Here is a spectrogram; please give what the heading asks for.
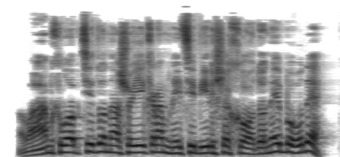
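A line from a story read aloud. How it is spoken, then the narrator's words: Shouted after, shopkeeper. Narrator (Ukrainian): крикнув йому вслід продавець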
